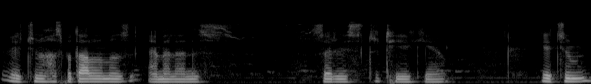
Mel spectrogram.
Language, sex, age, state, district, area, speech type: Kashmiri, male, 18-30, Jammu and Kashmir, Kulgam, urban, spontaneous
